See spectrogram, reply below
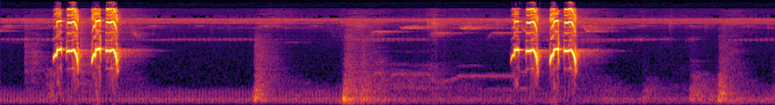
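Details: Sooty-headed bulbul phrases used to draw caged birds into song: a quick three-note whistled phrase repeated after about four and a half seconds, with soft thumps and faint distant chirps between.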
